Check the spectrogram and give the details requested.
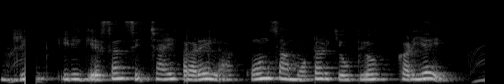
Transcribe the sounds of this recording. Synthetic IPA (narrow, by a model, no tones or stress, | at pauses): ɖɾipiɾiɡesənsiɕaikəɽela̰koɳsamoʈəɾkiupjoɡ̚kəɽjej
